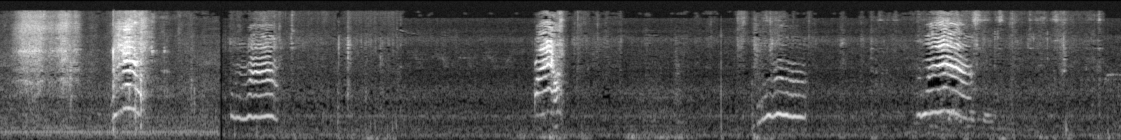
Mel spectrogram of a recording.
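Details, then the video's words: Rat-repelling meows of a mountain-village kitten: a loud scratchy noise opens, then about five softer, wavering meows follow every couple of seconds amid faint rustling and room hum. "고양이 울음소리 ASMR 시골쥐 퇴치용 효과"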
